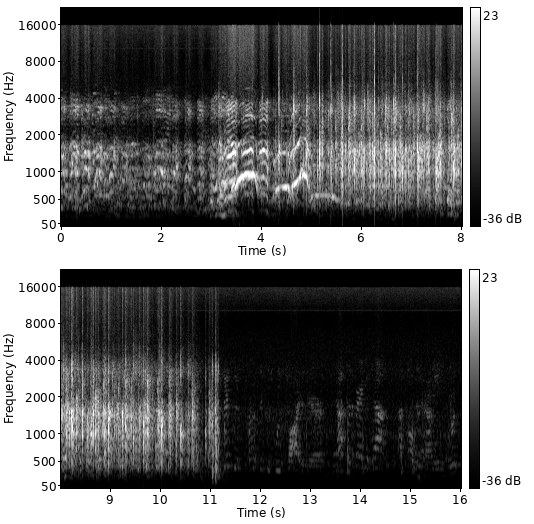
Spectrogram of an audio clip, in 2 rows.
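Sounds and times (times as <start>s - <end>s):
audience clapping: 4.0s - 11.2s.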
